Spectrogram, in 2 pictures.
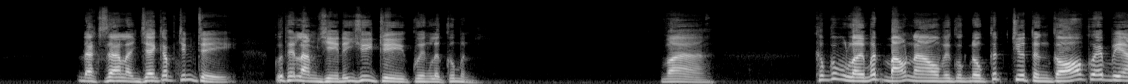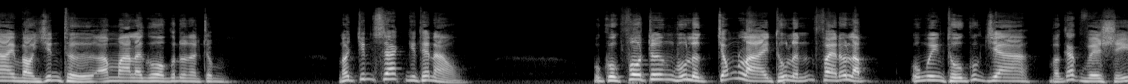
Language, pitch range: Vietnamese, 135-175 Hz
